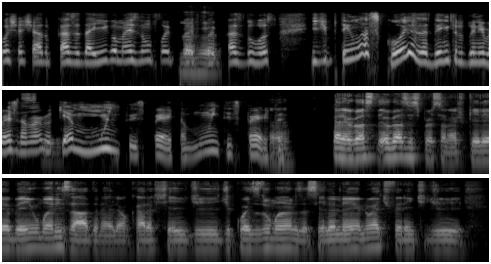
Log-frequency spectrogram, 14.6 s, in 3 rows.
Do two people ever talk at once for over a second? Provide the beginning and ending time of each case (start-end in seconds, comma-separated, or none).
none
